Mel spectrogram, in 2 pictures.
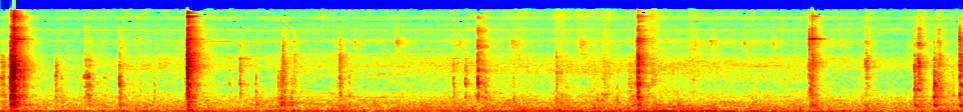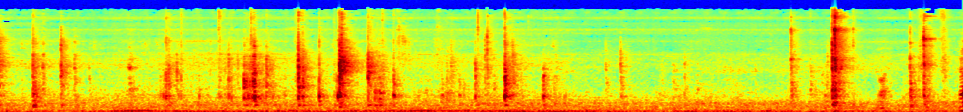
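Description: Metal rigging hardware on PSD speaker cabinets clicking and clanking as the cabinets are fitted together and stacked: scattered sharp metallic knocks of brackets and pins, loudest at the very start, about two seconds in and near the end.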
